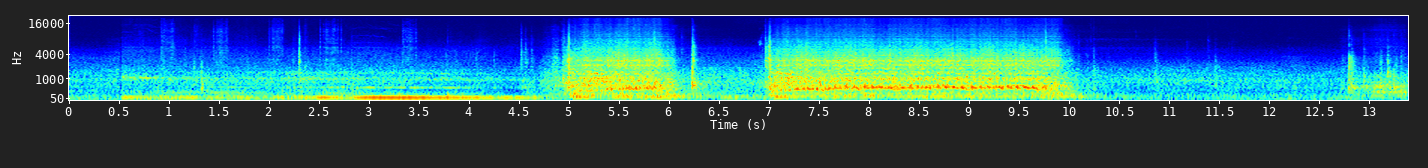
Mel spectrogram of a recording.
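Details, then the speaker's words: 1951 Chevrolet half-ton truck, long sitting, fresh battery fitted: starter cranks engine in steady even bursts, about four strokes a second, no binding; motor not seized, throttle on carburetor feels stuck. "Okay, that's a good sign. Motor's not seized up, everything's spinning over, everything's good."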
